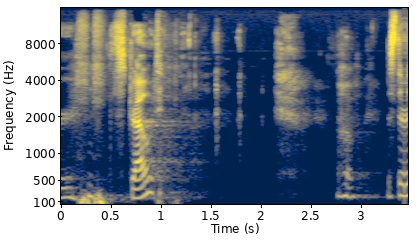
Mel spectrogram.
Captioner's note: laughing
